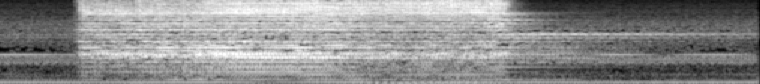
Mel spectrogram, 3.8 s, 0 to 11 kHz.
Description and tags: circ saw-06
Distant circular saw sound.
